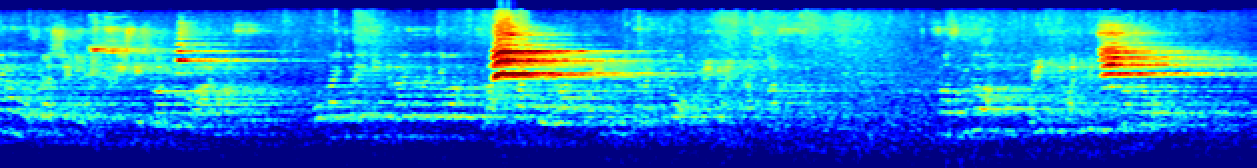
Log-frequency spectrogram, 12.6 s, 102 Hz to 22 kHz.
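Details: A beluga at Port of Nagoya Aquarium during the 13:30 public training session on 18 July 2016 gives several drawn-out squeals with many overtones. The sharpest squeals rise near the middle and the end, and human talk runs underneath.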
